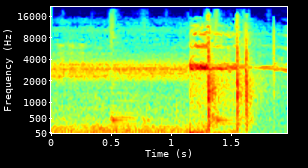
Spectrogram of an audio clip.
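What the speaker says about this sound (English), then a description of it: "the chickens are shooting off fireworks" A few sharp fireworks pops and crackles go off near the end, set against a steady buzzing drone of cicadas outdoors.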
